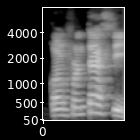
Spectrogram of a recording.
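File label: "konfrontasi", Malay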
